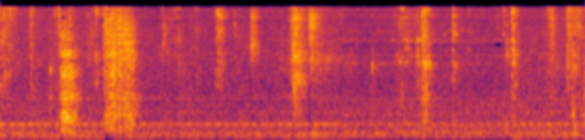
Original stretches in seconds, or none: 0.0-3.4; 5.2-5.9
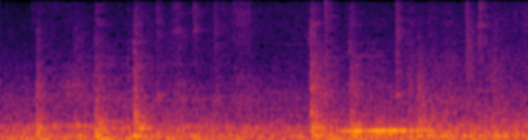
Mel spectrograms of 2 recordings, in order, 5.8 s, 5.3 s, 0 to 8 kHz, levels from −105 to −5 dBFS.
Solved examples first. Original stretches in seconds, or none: 0.0-5.3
